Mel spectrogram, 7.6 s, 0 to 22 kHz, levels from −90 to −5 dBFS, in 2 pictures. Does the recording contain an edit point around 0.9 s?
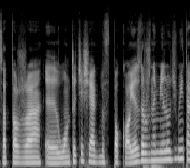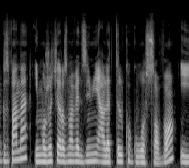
no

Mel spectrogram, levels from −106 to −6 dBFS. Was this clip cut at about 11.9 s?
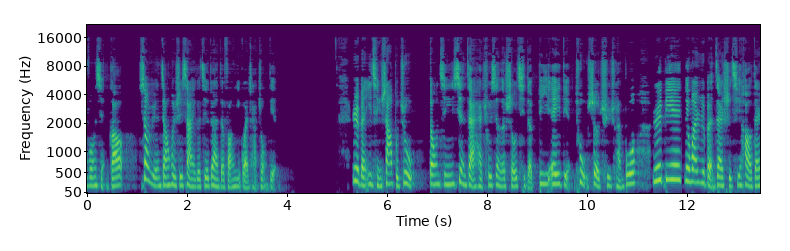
yes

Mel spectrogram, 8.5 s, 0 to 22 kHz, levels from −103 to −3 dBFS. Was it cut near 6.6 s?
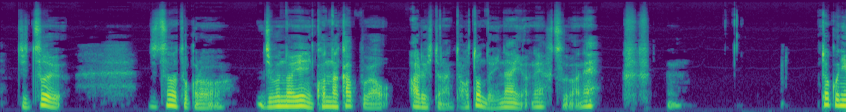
yes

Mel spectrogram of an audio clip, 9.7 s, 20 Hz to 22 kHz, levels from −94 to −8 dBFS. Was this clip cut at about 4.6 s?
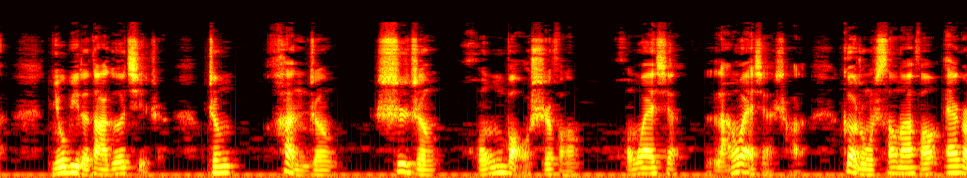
no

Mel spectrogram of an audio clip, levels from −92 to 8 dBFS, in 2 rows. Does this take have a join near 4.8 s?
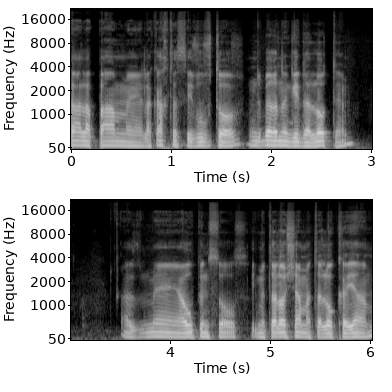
yes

